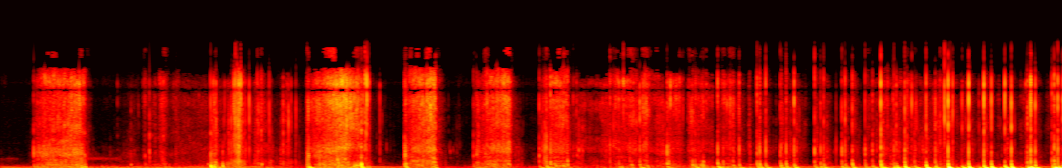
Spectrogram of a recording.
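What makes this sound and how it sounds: Long dark nails scratch and press on a white bubble-textured poly mailer, first lying flat and then held upright. A few separate crinkly, crunchy scratches give way to a quickening run of short crackling taps. The taps grow louder and denser toward the end.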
